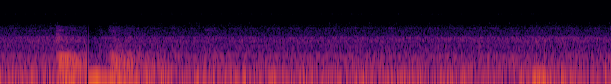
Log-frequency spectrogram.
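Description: Steady low background noise picked up by a trail camera's microphone, with a faint steady hum. A brief low double sound comes about half a second to a second in.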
